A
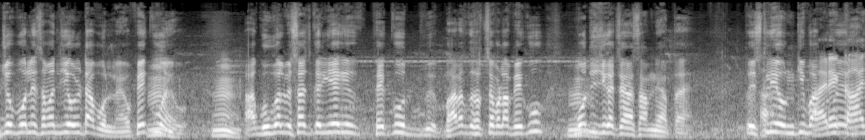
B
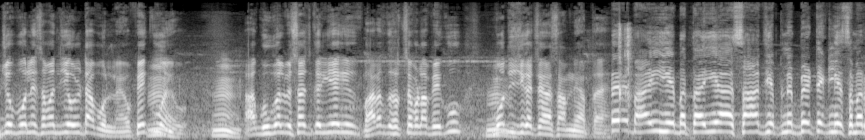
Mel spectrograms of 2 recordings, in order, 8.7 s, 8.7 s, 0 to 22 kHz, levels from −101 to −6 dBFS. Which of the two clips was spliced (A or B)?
B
